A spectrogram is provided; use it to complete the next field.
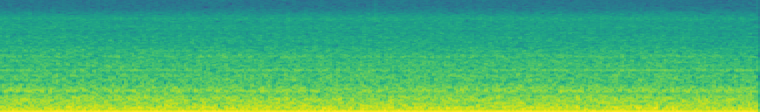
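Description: The condenser fan of an old, broken refrigerator with its back panel taken off whirs steadily over a deep, constant motor hum, with a broad airy rush and no pauses or changes in level throughout; recorded with a phone.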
